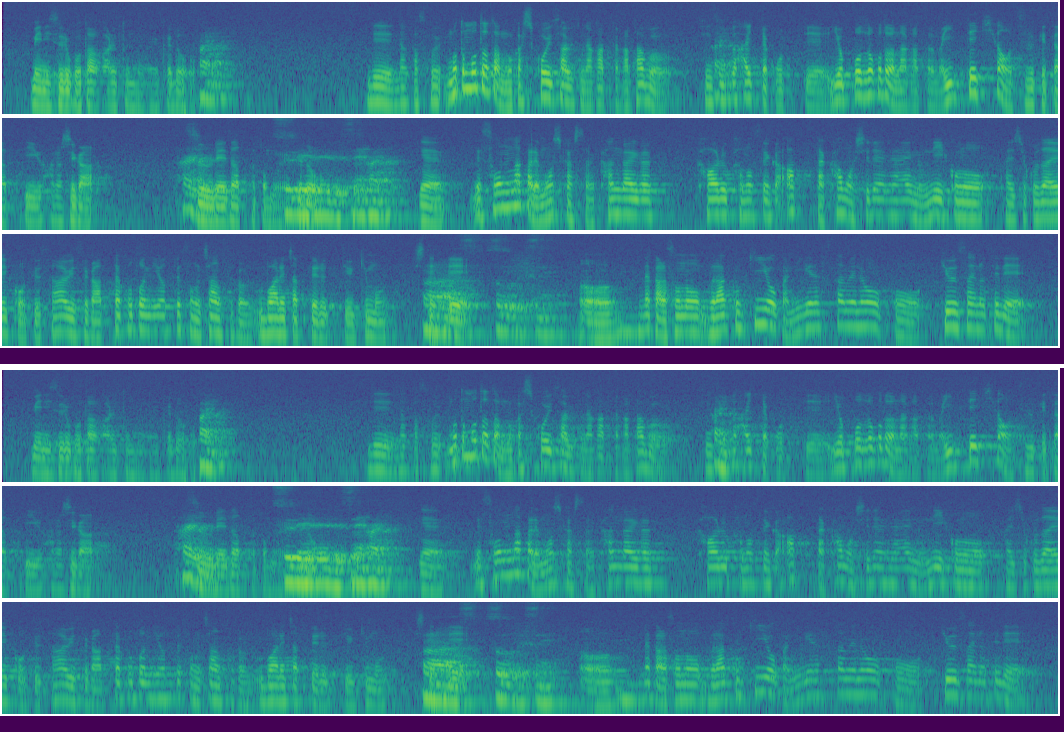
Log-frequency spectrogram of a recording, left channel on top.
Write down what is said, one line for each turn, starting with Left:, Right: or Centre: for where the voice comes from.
Left: 目にすることはあると思うんやけど、
Right: はい。
Left: で、なんかそういう、もともと多分昔こういうサービスなかったから、多分、新卒で入った子って、
Right: はい。
Left: よっぽどのことがなかったら、まあ一定期間は続けたっていう話が
Right: はい。
Left: 通例だったと思うんやけど、
Right: ツレですね。はい。
Left: で、で、その中でもしかしたら考えが変わる可能性があったかもしれないのに、この退職代行というサービスがあったことによって、そのチャンスが奪われちゃってるっていう気もしてて、
Right: ああ、そそうですね。
Left: うん、
Right: うん。
Left: だからそのブラック企業から逃げ出すための、こう、救済の手で、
